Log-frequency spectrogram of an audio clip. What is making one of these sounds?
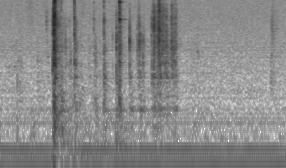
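A small metal part clicks and taps against a metal chuck.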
